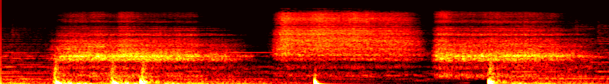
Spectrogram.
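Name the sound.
heavy breathing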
